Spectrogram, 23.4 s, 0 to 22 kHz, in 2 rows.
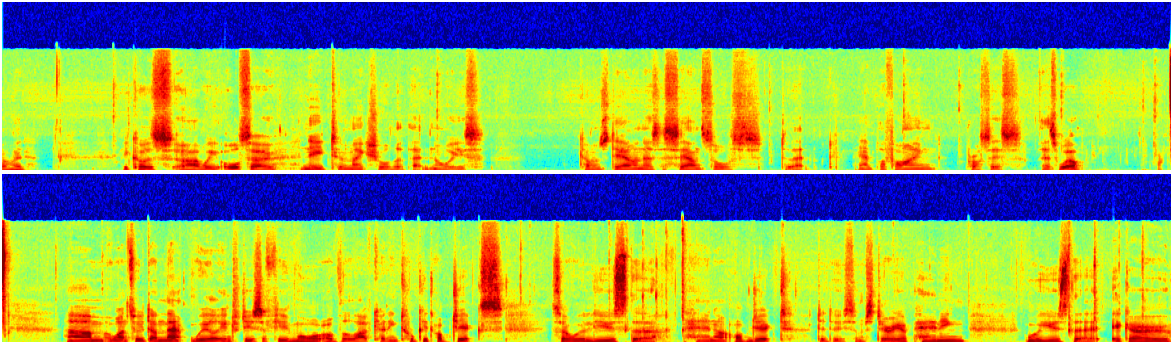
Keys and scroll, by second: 16.8 super+i, 17.7-20.0 typing, 21.3 super+i, 22.3 super+e, 22.6-23.3 typing.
